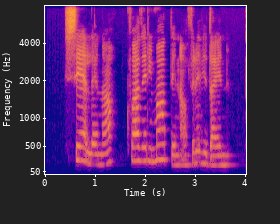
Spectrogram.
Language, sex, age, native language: Icelandic, female, 14, Icelandic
